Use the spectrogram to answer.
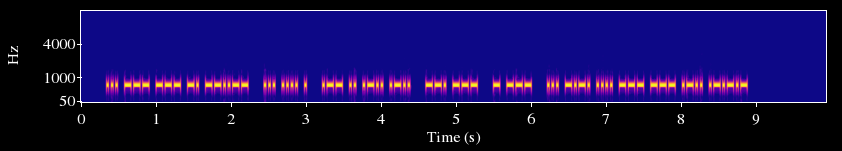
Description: Morse code, heard as a keyed tone, about 40 wpm, 700 Hz. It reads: SOON, SHE WILL GO TO SCHOOL.
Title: Sentences from Top 1000 Words - Review Part 1 - 40wpm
